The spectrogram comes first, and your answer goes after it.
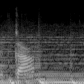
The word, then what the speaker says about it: comb: त्याच्या पुढं आहे कोम, स्पेलिंग आहे COMB. बी हा परत सायलेंट, ट्रेडमध्ये फ्लाय होताना दिसतो तो विंचरने असा अर्थ होतो याचा, कोम असं म्हण असं आपल्याला म्हणावं लागतं.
